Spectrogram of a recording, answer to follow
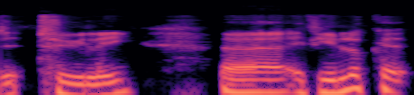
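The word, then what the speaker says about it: Thule: um it's actually sorry I mispronounced it's actually pronounced Tuli uh and in fact I think Torin pronounces it Tuli uh if you look at what the Tuli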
